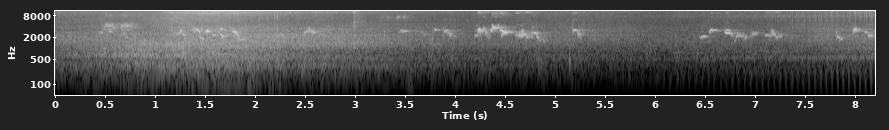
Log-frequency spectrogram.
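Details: Red-whiskered bulbul, a trainee decoy bird on its first trapping outing on 11 December 2016, luring wild bulbuls; after a stretch of broad rushing noise, short warbled, chirpy phrases come in bursts in the second half.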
